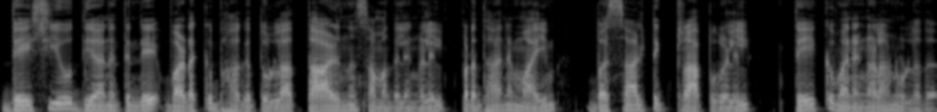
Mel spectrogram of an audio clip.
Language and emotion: Malayalam, neutral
